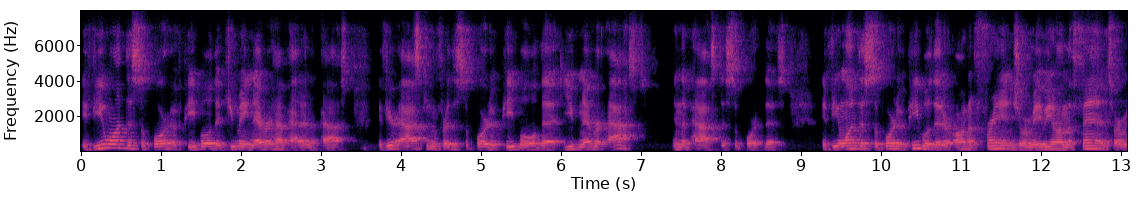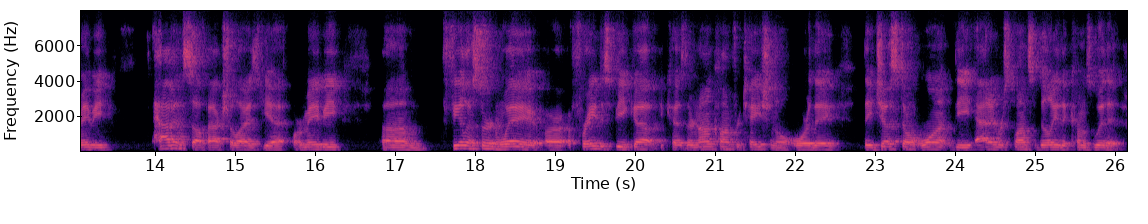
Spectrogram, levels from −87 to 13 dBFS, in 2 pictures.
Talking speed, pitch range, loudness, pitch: 195 wpm, 120-155 Hz, -30 LUFS, 135 Hz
